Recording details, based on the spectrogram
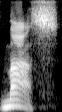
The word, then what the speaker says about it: Mads: Willow writes, I've just recently learned that the D in Mads Mikkelsen's name is apparently silent. So his name is actually pronounced Mass.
